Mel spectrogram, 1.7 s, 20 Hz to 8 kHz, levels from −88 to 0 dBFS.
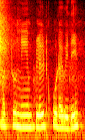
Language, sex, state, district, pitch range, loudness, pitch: Kannada, female, Karnataka, Bidar, 205-230 Hz, -13 LUFS, 215 Hz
